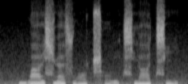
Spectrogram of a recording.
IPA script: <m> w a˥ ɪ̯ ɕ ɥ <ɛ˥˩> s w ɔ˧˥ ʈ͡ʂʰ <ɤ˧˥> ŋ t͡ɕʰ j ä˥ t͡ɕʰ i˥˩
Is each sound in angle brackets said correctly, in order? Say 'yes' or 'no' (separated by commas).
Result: yes, yes, no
